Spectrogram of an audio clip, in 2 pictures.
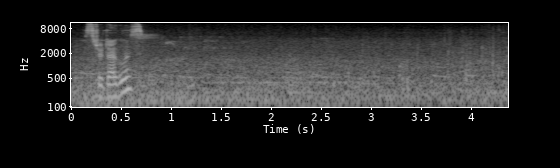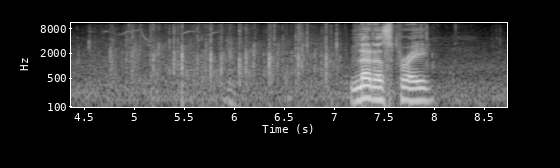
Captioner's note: applause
